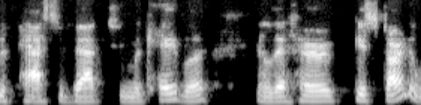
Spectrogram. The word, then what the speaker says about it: Makeba: of my life 49 this is the first time that you are hearing someone pronounce it as mccabe my name is swahilin and then the swahilian dialect that's how you pronounce it so if you call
